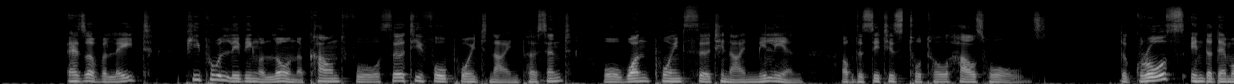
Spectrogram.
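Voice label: Korean, English accent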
